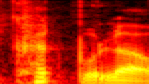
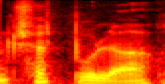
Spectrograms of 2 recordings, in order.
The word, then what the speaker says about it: köttbullar: Ähm, ich habe übrigens letztens gelernt, dass, dass es nicht Köttbullar ausgesprochen wird, sondern Chöttbullar.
